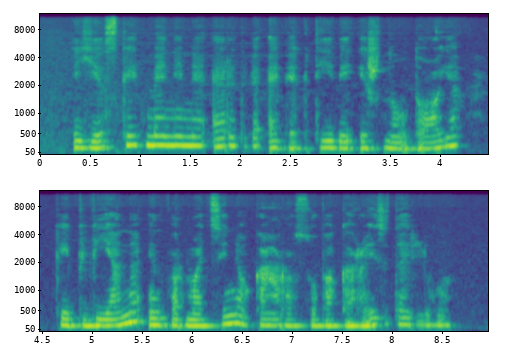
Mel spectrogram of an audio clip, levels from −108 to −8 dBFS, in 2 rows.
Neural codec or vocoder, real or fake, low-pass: none; real; 10.8 kHz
